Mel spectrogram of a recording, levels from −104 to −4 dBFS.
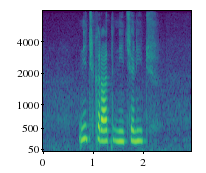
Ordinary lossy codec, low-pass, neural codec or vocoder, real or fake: none; none; none; real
